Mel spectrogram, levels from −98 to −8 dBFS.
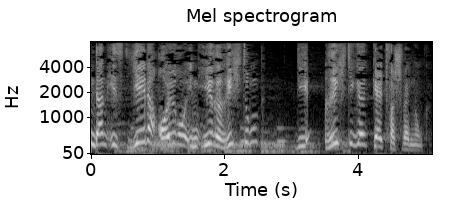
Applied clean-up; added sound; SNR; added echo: none; Organ; 15 dB; none.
